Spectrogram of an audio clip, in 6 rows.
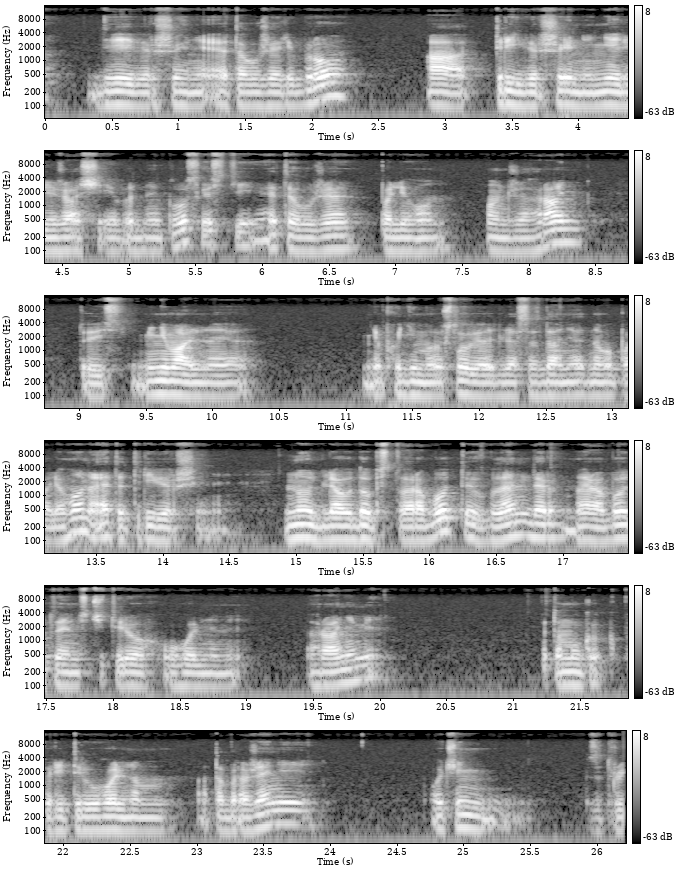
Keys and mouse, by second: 15.0-16.5 middle drag, 17.4-21.2 middle drag, 21.2-22.9 drag, 24.0-25.8 middle drag.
